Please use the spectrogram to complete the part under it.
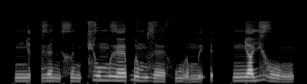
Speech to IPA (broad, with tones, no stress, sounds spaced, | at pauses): ɲ ə˨˩ t̚ ɣ ɛ̤˨˩ n x ə̤˨˩ n t͡ɕ o˧ m ɣ ɛ˨˦ ɓ ə˧ m z ɛ̤˨˩ h w ṵ˧˨ ə̯ m ḛ˧˨ ʔ | ɲ a˨˦ j ɣ o˧˩˨ ŋ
